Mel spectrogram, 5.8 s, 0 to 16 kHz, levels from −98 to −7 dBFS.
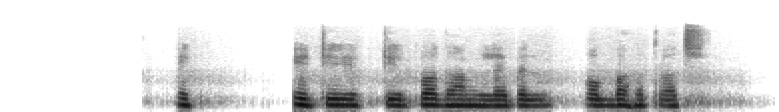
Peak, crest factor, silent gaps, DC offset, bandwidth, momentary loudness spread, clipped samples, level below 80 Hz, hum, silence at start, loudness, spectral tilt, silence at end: -4 dBFS; 18 dB; none; under 0.1%; 7 kHz; 9 LU; under 0.1%; -62 dBFS; none; 1.35 s; -22 LUFS; -9 dB/octave; 0.6 s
